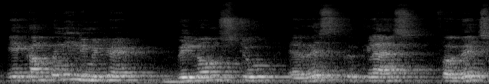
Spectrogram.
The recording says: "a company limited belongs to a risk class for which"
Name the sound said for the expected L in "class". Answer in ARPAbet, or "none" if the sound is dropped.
L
